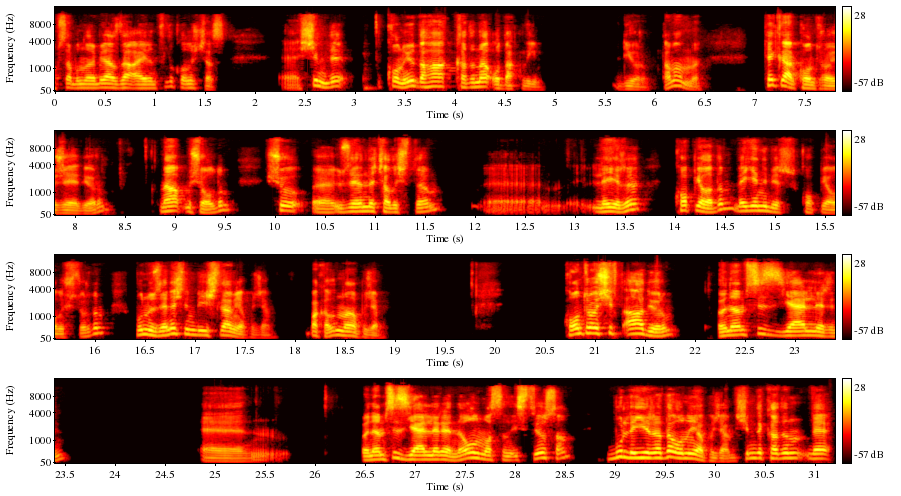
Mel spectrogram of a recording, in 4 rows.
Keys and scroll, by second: 8.7 ctrl+j, 21.2 ctrl+shift+a.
